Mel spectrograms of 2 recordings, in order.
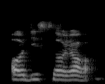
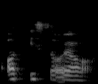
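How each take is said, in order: First: A d sound, linked smoothly into the next word. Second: A clear t sound, not linked to the next word. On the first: "Pengucapannya berubah jadi d" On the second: "Jadi ada spasi gitu. Otnya itu nggak uh, dilanjutin"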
